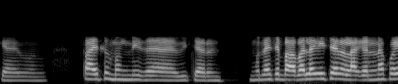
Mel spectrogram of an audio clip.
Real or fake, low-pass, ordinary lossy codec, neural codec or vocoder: fake; 3.6 kHz; none; codec, 24 kHz, 6 kbps, HILCodec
